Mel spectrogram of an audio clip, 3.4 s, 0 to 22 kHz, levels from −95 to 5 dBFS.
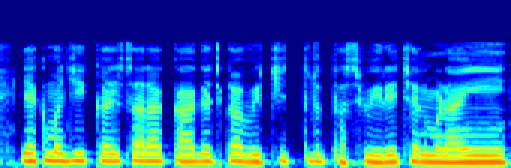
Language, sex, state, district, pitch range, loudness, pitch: Hindi, male, Uttarakhand, Tehri Garhwal, 155-180 Hz, -23 LUFS, 170 Hz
